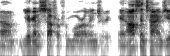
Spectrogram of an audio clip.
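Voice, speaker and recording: Against a quiet background, a man talks at a very fast pace with vocal fry and lively intonation. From US Northeast, Rochester, New York. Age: 70s. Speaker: war veteran and poet. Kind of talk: interview conversation. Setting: studio. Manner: halting, many fillers and repeats.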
